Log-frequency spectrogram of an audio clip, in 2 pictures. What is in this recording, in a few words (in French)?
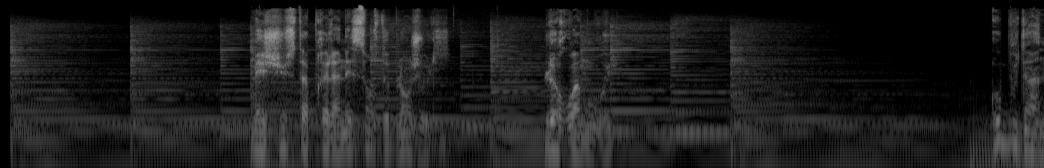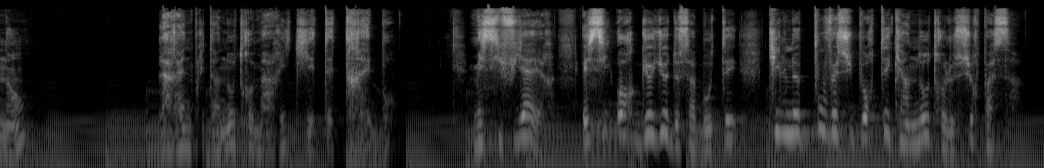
narration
